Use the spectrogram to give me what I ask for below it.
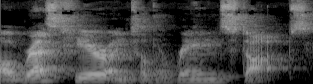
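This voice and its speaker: A man speaks at a fairly slow pace in a put-on character voice. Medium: read story.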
